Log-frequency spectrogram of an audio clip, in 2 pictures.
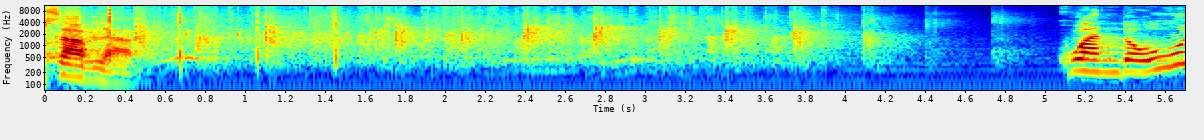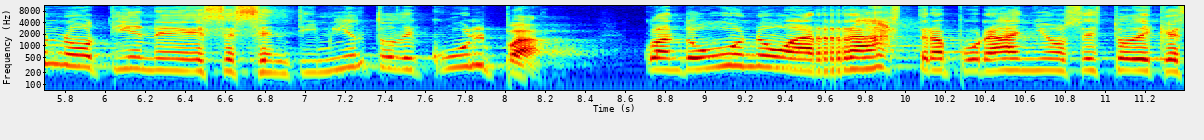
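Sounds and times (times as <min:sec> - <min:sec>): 
speech: 0:00.0 - 0:00.6, 0:05.1 - 0:11.3
audience applauding: 0:00.0 - 0:04.6.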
